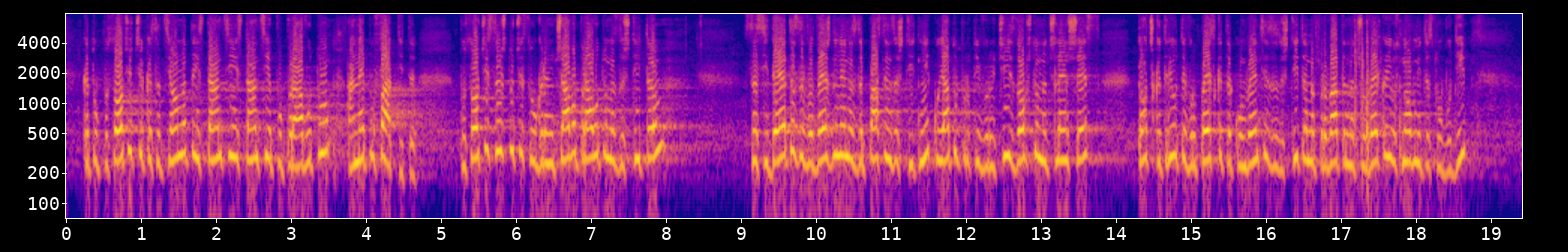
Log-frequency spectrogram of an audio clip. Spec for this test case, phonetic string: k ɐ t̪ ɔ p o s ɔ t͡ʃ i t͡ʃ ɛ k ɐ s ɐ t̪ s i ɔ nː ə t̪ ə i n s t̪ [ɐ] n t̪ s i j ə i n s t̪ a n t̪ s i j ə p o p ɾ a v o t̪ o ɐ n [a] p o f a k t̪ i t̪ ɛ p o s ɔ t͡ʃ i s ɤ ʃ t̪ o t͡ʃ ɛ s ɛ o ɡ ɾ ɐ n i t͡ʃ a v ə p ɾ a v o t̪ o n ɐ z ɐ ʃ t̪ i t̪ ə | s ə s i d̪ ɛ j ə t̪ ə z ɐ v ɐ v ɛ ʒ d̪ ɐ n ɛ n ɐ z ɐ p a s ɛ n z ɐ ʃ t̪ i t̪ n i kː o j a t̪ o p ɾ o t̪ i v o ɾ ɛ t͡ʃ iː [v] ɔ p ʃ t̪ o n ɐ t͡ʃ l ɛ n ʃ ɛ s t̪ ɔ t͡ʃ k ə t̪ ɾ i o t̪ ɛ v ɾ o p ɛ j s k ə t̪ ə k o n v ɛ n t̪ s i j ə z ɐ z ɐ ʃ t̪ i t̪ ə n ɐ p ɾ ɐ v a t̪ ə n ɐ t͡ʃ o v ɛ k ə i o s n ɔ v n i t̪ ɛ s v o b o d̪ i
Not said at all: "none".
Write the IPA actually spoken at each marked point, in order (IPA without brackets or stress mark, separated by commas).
a, ɛ, z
